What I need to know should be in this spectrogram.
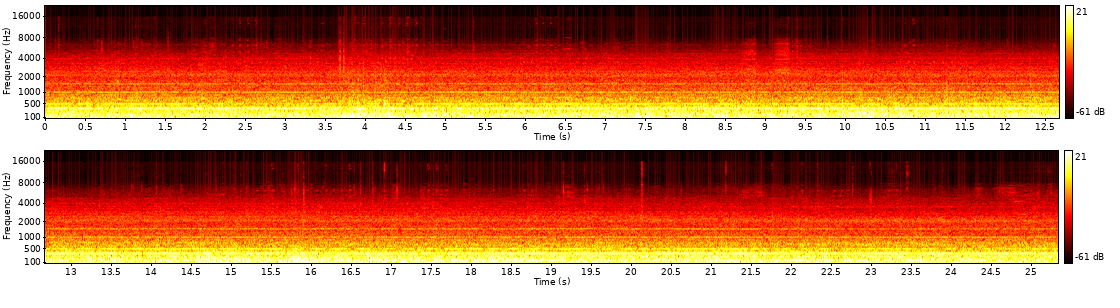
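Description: Aircraft wheels rumble over the taxiway.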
